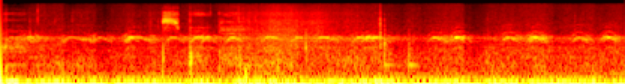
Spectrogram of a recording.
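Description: A flock of birds calling over and over in a continuous chatter, with a steady low rumble underneath.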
